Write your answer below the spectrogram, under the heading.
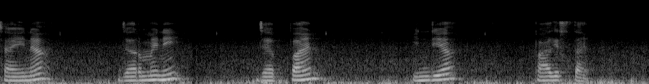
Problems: none marked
